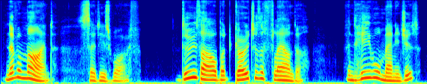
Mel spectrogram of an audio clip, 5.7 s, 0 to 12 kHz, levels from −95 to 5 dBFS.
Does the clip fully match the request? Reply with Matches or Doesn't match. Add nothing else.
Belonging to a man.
Matches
